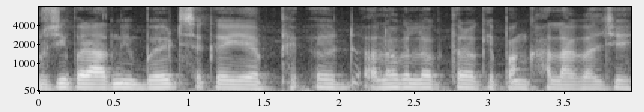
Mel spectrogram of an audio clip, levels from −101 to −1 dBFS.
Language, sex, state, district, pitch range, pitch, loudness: Maithili, male, Bihar, Purnia, 130-145 Hz, 135 Hz, -18 LUFS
